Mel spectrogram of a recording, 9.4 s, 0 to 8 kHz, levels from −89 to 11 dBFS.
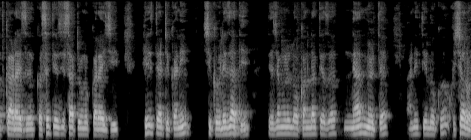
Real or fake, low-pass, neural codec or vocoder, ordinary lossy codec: real; none; none; none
